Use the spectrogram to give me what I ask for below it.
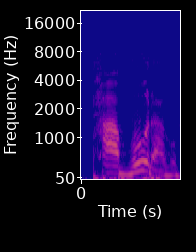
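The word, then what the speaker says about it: תו: 맨 밑에 타우가 아니라 타브라고 발음하죠. 타브.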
